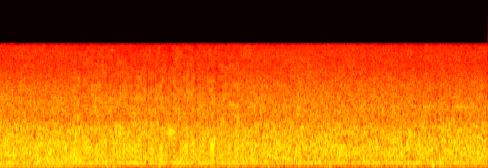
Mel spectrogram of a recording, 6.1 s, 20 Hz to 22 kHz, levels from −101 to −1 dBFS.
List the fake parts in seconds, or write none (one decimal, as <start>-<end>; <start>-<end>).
0.9-3.0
